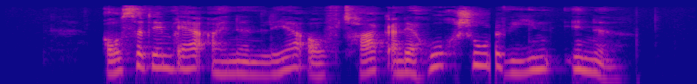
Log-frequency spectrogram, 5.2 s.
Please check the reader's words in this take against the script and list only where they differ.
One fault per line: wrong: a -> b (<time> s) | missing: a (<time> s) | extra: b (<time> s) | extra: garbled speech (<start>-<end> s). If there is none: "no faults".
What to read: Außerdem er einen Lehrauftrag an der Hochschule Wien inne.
no faults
